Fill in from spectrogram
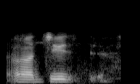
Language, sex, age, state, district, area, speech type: Urdu, male, 30-45, Uttar Pradesh, Aligarh, rural, conversation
